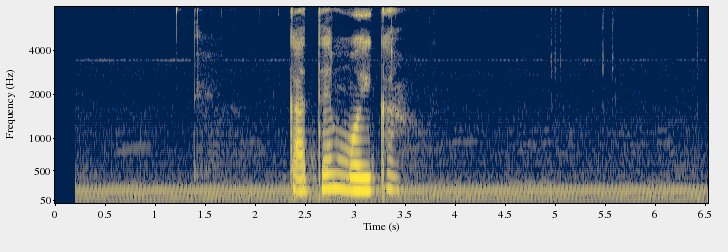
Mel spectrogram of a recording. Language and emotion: Russian, neutral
